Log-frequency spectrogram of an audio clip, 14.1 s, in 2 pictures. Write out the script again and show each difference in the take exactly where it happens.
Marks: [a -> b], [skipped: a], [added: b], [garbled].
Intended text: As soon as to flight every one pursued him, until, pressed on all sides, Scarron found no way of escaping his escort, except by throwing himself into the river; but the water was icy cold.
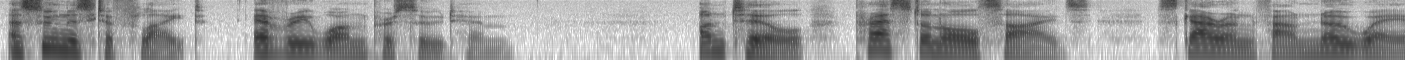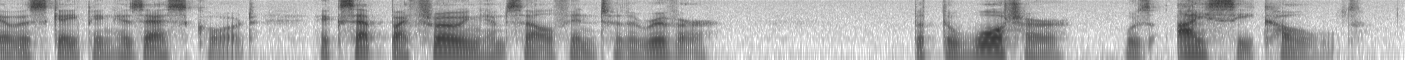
As soon as to flight every one pursued him, until, pressed on all sides, Scarron found no way of escaping his escort, except by throwing himself into the river; but the water was icy cold.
